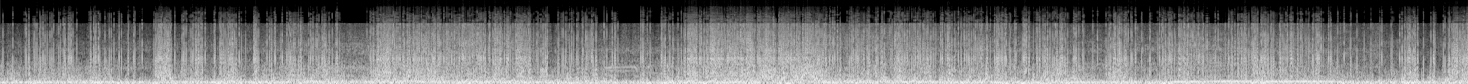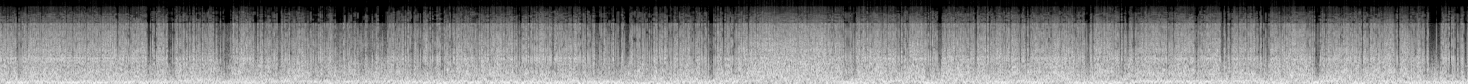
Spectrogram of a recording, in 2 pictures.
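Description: Demolition derby car engines running and revving in the arena, loud and distorted, with one engine briefly revving higher partway through. Heavy wind buffets the microphone throughout.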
